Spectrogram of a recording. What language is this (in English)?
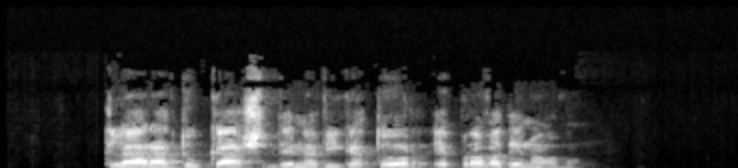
Interlingua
